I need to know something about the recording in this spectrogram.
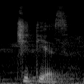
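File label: "txitias", Tlacochahuaya Zapotec; type of bird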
